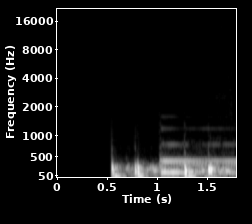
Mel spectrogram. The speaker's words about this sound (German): Und jetzt fühlt mal euren Herzschlag. Moment.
